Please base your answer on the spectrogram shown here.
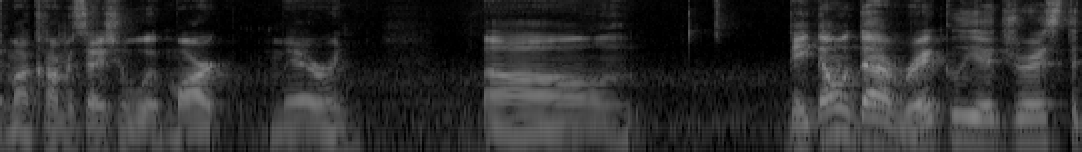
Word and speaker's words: Maron: Mark Maron, like Marilyn. It's like Marilyn Wayne, like the actor, but Maron, I believe, Maron, Maron.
